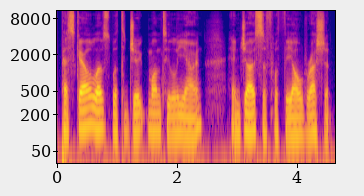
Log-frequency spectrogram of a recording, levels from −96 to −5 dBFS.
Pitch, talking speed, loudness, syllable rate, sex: 100 Hz, 155 wpm, -19 LUFS, 4.9 syllables/s, male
